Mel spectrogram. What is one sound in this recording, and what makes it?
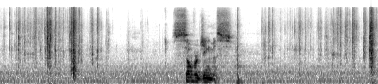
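Trading cards and a foil wrapper rustle and crinkle between hands.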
